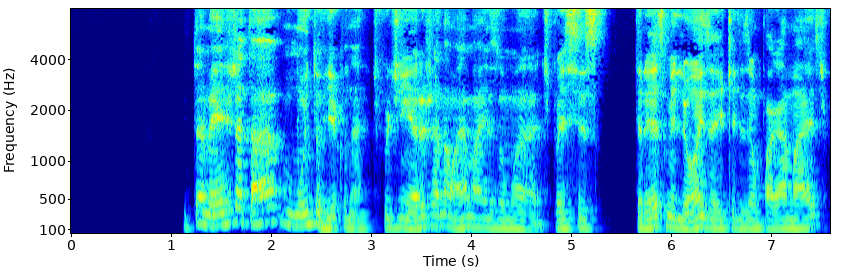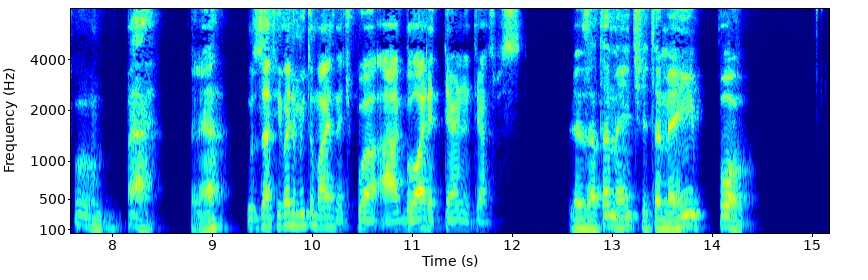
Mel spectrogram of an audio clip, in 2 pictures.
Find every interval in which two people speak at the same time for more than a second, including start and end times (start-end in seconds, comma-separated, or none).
none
